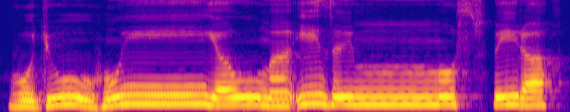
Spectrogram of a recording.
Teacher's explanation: واو متحرک کی مثال وجوہ یومئذ مسفرہ، وجوہ شروع کی واو ہونٹ بالکل گول ہو رہے ہیں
